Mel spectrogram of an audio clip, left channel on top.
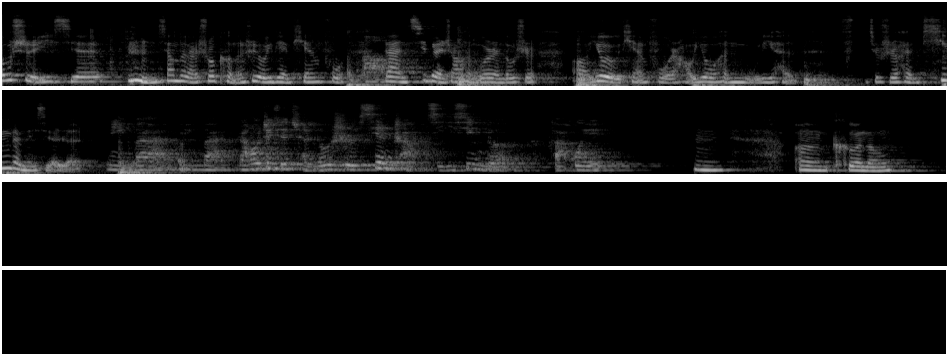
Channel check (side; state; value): right; silent; digital silence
